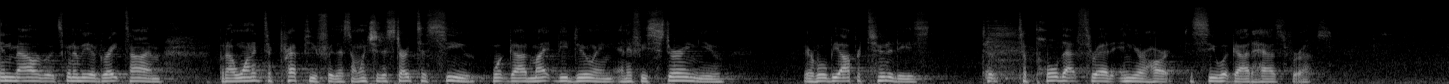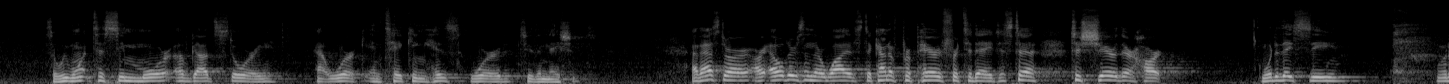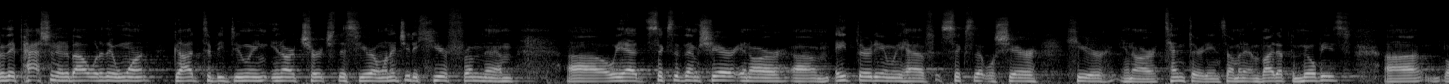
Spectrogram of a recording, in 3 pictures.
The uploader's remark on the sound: The team of six elders were split between our two services, so the recording will include each set of elders at both services.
